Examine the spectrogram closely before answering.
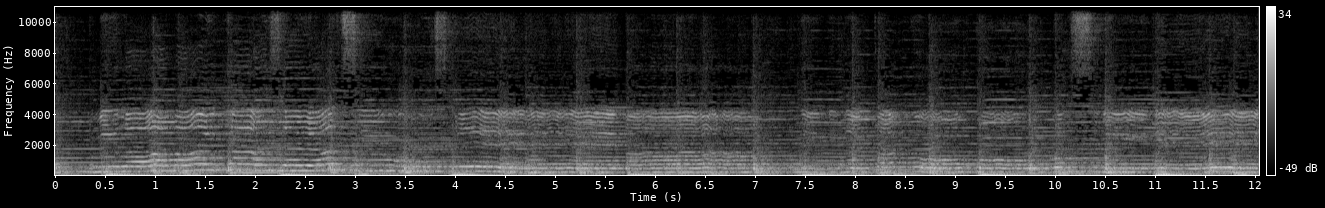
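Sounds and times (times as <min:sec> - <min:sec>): accordion accompaniment: 0:00.0 - 0:12.0
violin melody: 0:00.0 - 0:12.0.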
